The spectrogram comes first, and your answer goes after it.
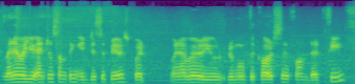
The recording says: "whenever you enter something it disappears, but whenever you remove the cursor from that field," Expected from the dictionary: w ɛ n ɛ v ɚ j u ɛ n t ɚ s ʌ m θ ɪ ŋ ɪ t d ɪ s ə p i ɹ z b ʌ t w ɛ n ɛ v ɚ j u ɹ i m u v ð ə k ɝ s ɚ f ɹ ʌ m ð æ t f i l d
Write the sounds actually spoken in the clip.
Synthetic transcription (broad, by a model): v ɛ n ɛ v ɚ j u ɛ n t ɚ s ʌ m t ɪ ŋ ɪ t d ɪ s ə p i ɹ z b ʌ t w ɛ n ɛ v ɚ j u ɹ i m u v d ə k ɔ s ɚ f ɹ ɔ m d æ t f i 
